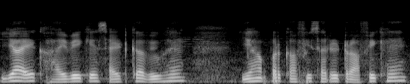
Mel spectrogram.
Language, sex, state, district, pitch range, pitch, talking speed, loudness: Hindi, male, Uttar Pradesh, Lucknow, 130-155 Hz, 145 Hz, 205 wpm, -18 LUFS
